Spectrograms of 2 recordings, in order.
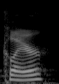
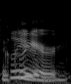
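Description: First: The vowel sounds like the one in 'air'. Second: The vowel sounds like the one in 'ear'. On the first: The speaker calls it wrong. "Would you look at the word clear and say Claire?" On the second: The speaker calls it right. "You'd look at that and say clear"

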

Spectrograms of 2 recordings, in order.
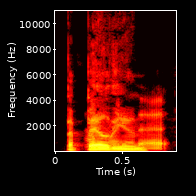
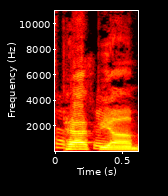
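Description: First: The name is said the way it is spelled. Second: The name is said differently from its spelling. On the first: This is a reading based on the spelling. "it's spelt like Papillon or whatever" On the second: This is how the name is actually pronounced. "It's Papillon"

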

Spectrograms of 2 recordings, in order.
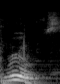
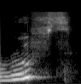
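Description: First: The word ends with a v sound before s. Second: The word ends with an f sound before s. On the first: The speaker calls it wrong. "False. It's roofs with an S, not VES" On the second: The speaker calls it right. "like pronounce the F in there"

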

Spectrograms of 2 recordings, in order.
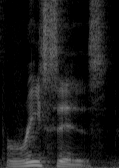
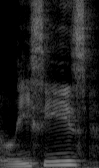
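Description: First: The ending sounds like a plain possessive 's. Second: The ending does not sound like a possessive 's. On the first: The speaker calls it right. "you put an apostrophe S at the end of it. So it's pronounced Reese's" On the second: The speaker calls it wrong. "who think that it's called Reese's, you're wrong"

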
